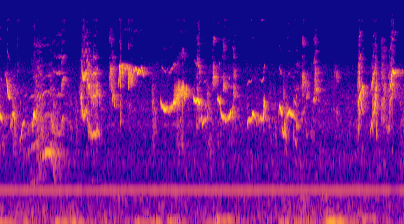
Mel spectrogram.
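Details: Oriental magpie-robin learning to reproduce song material, delivering a rapid, varied run of sharp whistles, chirps and squawky notes, phrases changing every fraction of a second, over a steady electrical hum and low thumping in the background.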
